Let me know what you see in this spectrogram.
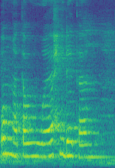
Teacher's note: Tanda baca fathah tanwin bertemu dengan huruf waw ya. Ini dibaca dengung ya, karena idgham bi gunnah itu memasukkan huruf ya. Jadi dibaca dengung.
